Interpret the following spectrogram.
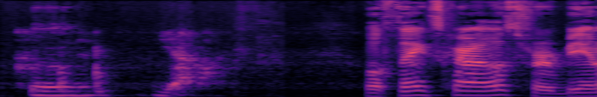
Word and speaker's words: Cunha: Just like you said, talking about a raccoon. Cunha.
